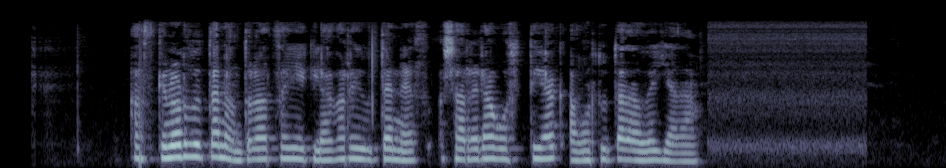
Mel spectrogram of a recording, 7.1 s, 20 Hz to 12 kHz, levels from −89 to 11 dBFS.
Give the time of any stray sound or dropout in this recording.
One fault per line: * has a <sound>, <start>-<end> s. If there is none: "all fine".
all fine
